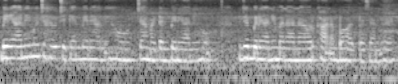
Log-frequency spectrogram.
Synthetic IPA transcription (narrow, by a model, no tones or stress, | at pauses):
bɪɾijaːnimẽt͡ʃaːɦeot͡ʃɪkənbʱɪɾjaːniɦõːt͡ʃaːɦɛmɐʈənbɪɾjaːniɦõː | mʊd͡ʒʱebɪɾjaːnibɐnaːnaɔːɾkʰa̰ːnʔabɐɦʊt̪̚pɐsə̃nd̪ɦɛː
